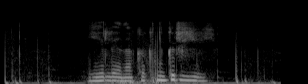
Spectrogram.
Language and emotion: Russian, angry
